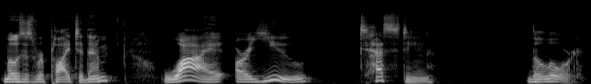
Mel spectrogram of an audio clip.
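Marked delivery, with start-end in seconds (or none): 1.6-5.8 drawn-out words with pauses between; slow, weighty rebuke. Acted. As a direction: let each word land on its own. Moses' rebuke read with weight.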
